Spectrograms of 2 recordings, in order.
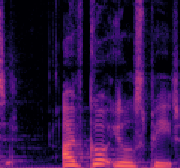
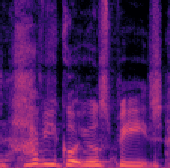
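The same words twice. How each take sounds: First: "got" stressed as a statement, "I've got your speech"; misheard line. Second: "Have you got your speech" said slower, a question with "got" stressed; corrected question. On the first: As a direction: say it as "I've got" with a falling tune. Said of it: "No, I said, 'Have you got your speech?'". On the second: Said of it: "No, I said". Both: Retold or imitated.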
